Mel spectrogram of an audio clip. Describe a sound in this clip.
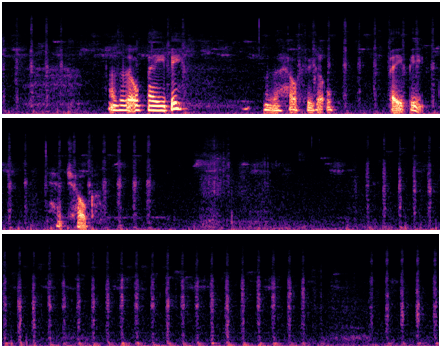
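A felting needle pokes rapidly and softly into wool.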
